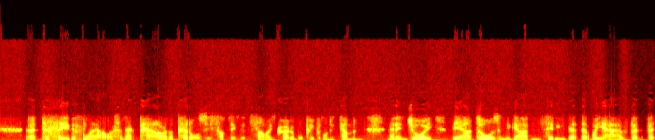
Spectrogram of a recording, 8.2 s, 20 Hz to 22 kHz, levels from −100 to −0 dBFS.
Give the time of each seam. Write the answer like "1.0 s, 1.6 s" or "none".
4.0 s

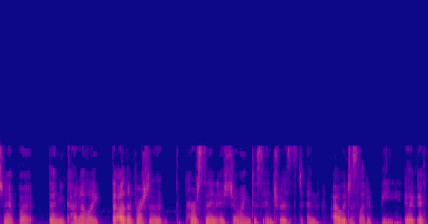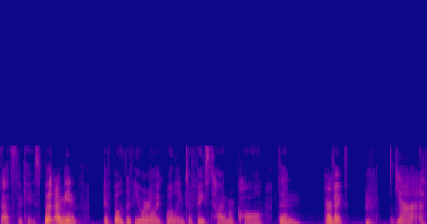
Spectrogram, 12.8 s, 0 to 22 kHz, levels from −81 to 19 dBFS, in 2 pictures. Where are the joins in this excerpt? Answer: 4.9 s, 7.7 s, 10.5 s

